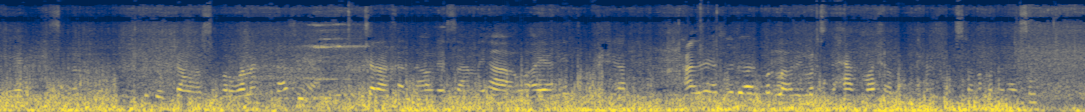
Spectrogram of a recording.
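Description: A woman talking to the camera in bursts over a steady low rumble.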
